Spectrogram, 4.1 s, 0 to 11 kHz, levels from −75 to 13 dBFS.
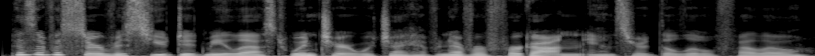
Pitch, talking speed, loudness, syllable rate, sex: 180 Hz, 265 wpm, -18 LUFS, 7.6 syllables/s, female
